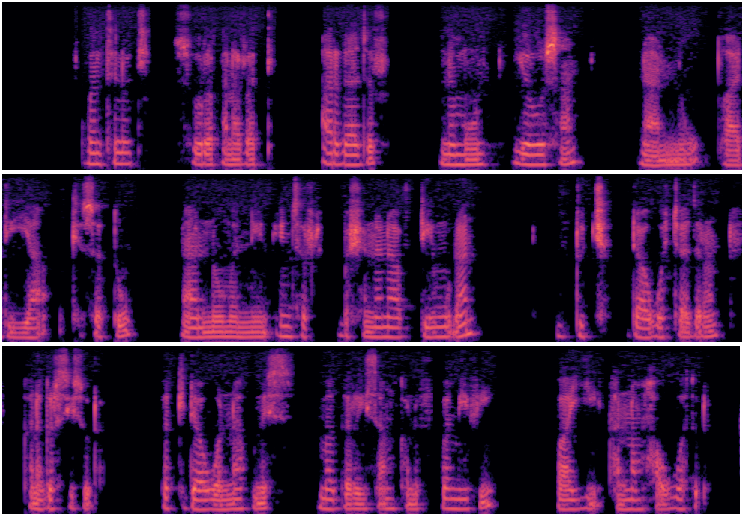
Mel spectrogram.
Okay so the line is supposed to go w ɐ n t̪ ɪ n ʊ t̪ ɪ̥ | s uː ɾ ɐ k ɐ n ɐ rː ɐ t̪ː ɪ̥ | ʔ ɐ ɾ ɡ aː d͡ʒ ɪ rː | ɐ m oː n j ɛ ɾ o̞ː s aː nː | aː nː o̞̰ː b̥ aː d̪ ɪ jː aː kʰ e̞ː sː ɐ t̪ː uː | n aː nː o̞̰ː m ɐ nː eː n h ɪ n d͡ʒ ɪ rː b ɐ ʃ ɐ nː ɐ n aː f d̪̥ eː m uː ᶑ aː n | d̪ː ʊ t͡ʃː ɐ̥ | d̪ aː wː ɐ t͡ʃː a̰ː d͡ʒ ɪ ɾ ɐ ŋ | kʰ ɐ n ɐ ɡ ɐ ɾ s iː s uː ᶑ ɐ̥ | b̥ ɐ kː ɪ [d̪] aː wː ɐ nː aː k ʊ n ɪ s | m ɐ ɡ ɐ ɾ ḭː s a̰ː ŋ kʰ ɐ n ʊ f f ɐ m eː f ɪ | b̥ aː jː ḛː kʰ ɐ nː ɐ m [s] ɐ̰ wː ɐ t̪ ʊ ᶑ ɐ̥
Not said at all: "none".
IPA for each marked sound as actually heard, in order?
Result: d̪, h

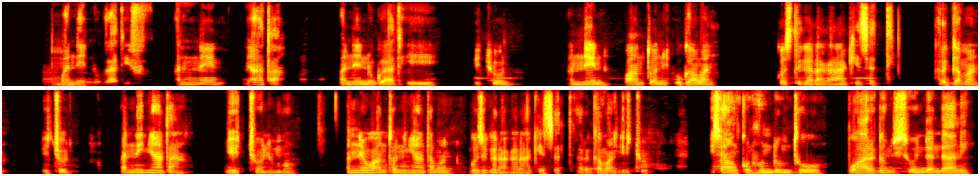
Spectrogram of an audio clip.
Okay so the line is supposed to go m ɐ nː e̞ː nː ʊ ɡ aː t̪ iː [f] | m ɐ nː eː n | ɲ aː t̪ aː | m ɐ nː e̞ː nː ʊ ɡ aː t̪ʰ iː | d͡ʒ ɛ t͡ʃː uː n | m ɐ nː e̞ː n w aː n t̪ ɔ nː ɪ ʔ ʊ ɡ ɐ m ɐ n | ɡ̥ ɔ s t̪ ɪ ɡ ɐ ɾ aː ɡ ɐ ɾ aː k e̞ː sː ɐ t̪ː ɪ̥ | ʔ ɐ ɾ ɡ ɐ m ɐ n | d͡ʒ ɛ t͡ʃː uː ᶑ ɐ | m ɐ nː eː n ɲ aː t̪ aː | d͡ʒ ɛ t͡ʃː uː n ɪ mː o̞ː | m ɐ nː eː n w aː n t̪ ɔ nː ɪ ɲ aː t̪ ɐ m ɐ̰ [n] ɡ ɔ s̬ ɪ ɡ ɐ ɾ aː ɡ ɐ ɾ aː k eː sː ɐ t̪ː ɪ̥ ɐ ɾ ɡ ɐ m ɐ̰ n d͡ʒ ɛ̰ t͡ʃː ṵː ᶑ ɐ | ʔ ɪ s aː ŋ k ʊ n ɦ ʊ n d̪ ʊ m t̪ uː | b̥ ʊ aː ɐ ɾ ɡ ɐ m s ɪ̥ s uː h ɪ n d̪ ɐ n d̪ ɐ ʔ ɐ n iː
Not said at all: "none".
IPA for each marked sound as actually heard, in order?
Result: f, n

